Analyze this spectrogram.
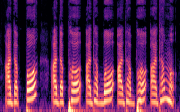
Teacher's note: ओष्ठ्य यानी दोनों होठों से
